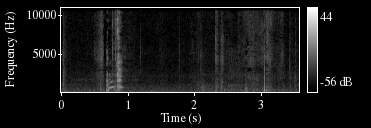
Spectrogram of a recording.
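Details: A single sharp, abrupt hiccup with a quick gulping catch, then quiet room noise and a faint click. Severe, painful hiccups that had lasted about half an hour.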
